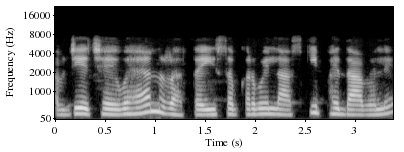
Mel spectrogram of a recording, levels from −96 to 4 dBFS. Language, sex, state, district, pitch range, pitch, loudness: Angika, female, Bihar, Bhagalpur, 175-200 Hz, 190 Hz, -17 LUFS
